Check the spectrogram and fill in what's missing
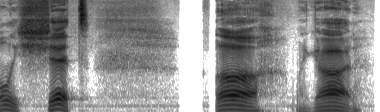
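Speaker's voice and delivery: crying, tearful. Speaker apologizes for the tears while talking, crying. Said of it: "Sorry for the tears".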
